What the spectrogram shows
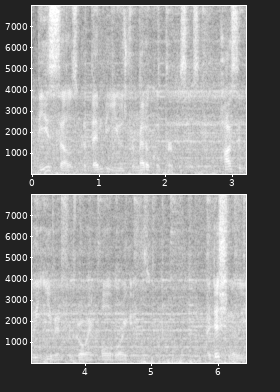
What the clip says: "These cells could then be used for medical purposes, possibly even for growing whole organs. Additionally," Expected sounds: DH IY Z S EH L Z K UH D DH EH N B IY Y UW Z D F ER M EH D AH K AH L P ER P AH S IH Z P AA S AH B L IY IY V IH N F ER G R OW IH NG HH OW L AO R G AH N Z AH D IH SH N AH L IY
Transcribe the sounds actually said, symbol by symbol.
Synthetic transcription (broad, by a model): DH IY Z S EH L Z K UH D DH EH N B IY Y UW Z D F ER M EH D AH K L P ER P AH S IH Z P AA S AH B L IY IY V IH N F ER G R OW IH NG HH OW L AO R G AH N Z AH D IH SH N L IY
